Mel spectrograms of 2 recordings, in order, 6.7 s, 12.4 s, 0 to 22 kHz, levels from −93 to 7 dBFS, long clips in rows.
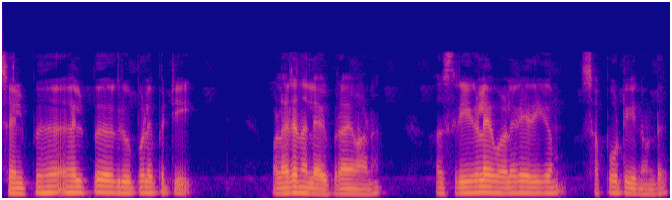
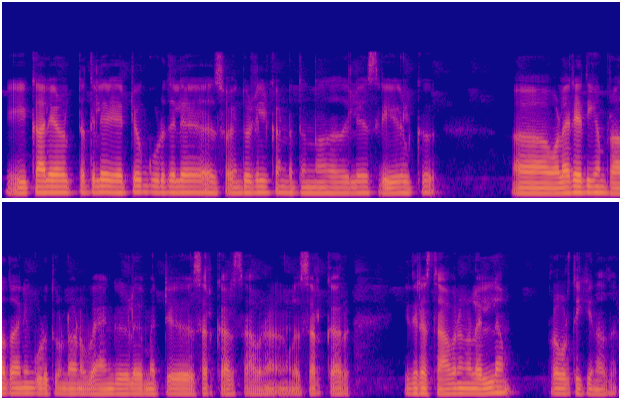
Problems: none marked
